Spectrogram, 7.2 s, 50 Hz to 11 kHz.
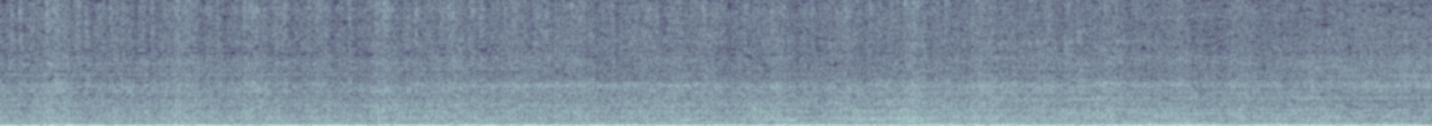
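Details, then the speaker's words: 1971 Chevy Nova with a Chevy 350 and rebuilt TH350, after new O-rings in the glass fuel filter to stop a fuel leak, warming up on half choke: deep, steady, even V8 burble with no knocks or misses; normal idle. "What'd you say? Does it sound normal? Yeah."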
